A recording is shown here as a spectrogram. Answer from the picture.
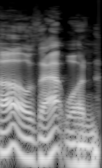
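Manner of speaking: acted-out deflated, unimpressed, disappointed tone. Echoing another speaker's reaction to a name: imitating a disappointed tone. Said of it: "You sound so disappointed. It's like".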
